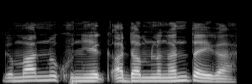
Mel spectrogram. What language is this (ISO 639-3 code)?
nnp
